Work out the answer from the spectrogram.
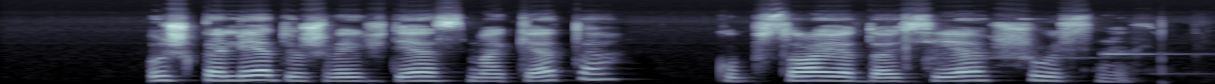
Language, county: Lithuanian, Klaipėda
